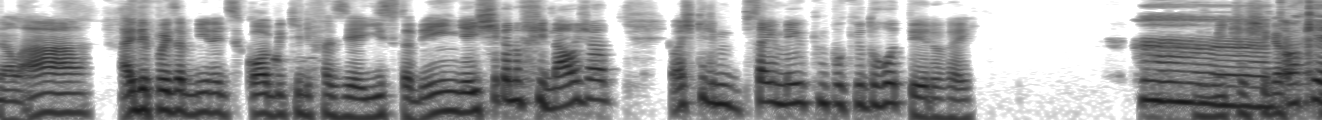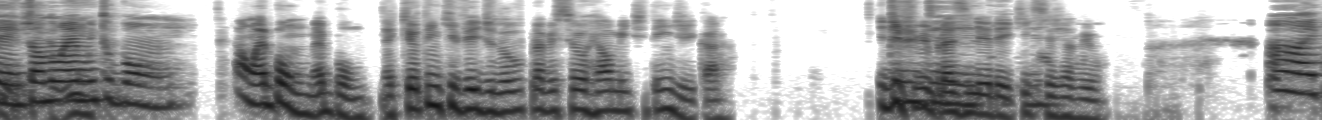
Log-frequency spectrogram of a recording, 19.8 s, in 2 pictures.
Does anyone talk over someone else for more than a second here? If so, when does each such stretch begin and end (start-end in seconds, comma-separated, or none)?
8.9-10.7, 16.6-17.9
